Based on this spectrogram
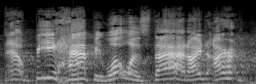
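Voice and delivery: loud, high exhortation, slow and driven; full-force preaching. Real, not acted. Announcing the baby, congregation cheers.

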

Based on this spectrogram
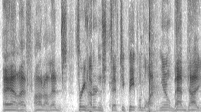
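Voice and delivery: hammed-up boastful tallying; mock bragging. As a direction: boom it out as if boasting of numbers. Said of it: "he didn't brag".

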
